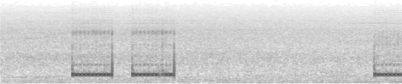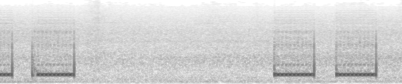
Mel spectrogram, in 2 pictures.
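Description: Telephone ringback tone from a mobile phone's loudspeaker: three double rings about three seconds apart, the outgoing call still ringing and not yet answered.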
